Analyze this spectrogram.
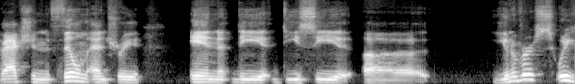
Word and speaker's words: DCU: Like the the C in DC is silent. It's not the DCCU.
